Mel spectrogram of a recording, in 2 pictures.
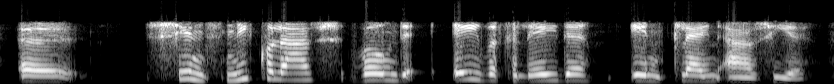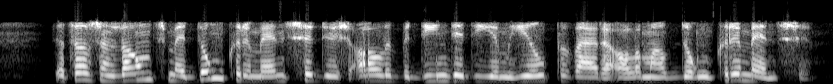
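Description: A woman from the Netherlands calling in to a radio show over the phone, telling a story in a plain, steady way. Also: medium pitch, dry recording. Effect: heard over a telephone line. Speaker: radio call-in caller. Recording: dry, tinny phone line.

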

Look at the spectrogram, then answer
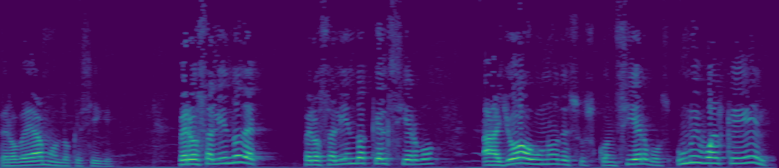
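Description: A man preaching a sermon in an earnest voice, reading scripture aloud with pauses and swelling to loud, emphatic stress. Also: sits high, animated. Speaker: pastor.

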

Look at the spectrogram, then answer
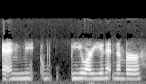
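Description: A woman's voice: mid-range voice, completely flat delivery, takes it slowly, no echo. Woman on a tinny landline phone line. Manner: polite, hesitant, with frequent ums. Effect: heard over a landline phone. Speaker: property office receptionist. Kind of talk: businesslike phone call.

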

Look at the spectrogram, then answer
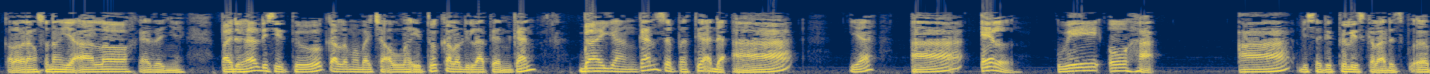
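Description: Husky low-voiced man teaching Quran recitation. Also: animated, no room sound, dull audio. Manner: stops to spell out letters and chant Arabic words slowly as examples. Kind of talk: informal recitation lesson.

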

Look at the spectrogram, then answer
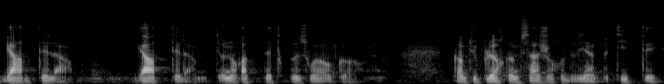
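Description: A man doing a hushed, grave young princess. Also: very deep voice, moderate pace, vocal fry, husky, exaggerated voice. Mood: tender. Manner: soft, hushed, subdued. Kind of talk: audiobook reading of a play.

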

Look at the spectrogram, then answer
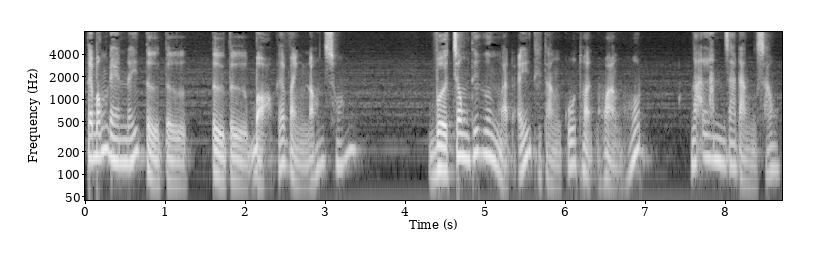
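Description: A man narrating a spooky folk tale in a dramatic way that turns hushed at tense moments. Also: medium pitch, wildly swooping pitch, moderate pace, slightly rough. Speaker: storyteller.

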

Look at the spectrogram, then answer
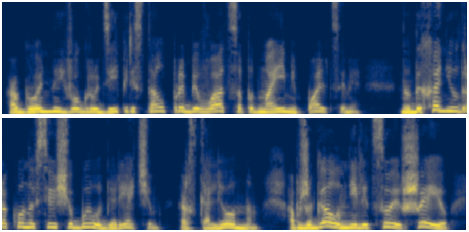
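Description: A woman's voice: mid-range voice, fairly quick, a little mellow, no room sound. Woman narrating a fantasy audiobook, dry.

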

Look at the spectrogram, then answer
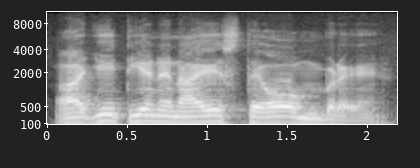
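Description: A man reading the lines of a wary Roman governor, measured and questioning. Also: medium pitch, animated, highs cut off.

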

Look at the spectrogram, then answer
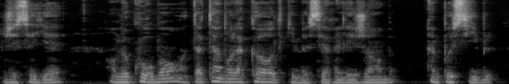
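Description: A man voicing a fierce, wrathful sea captain recounting his ordeal in a measured, intense first-person telling. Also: lowish voice, steady tone, warm tone, slightly rough, full character voice. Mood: grim.

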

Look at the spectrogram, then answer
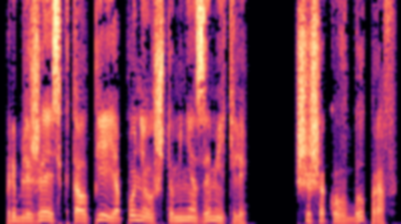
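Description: A man narrating a first-person adventure audiobook in a wry, even storytelling manner. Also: mid-range voice, fairly quick, no echo, studio quality.

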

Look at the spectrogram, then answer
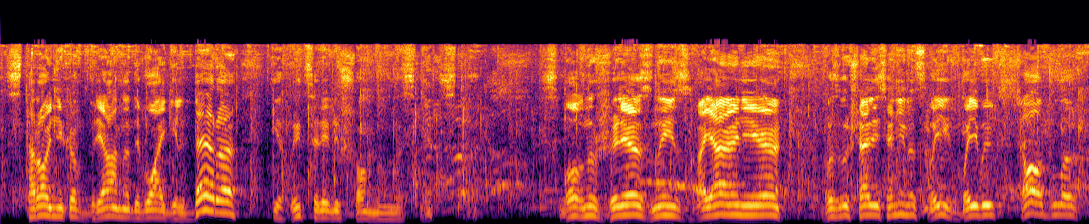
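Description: With music behind him and a noisy background, a man with a slightly high voice narrates an audio play. He takes on a theatrical, dramatic storyteller role and speaks in a declamatory style.

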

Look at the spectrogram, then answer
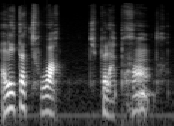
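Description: A woman's voice: sits low, a little slow. A woman reading an anguished grieving painter. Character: anguished male painter, sorrowful and tense.

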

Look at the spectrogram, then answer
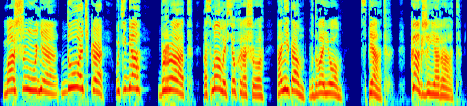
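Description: A woman voicing an excitable middle-aged man who has just become a father again, shouting with joy. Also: sits high, takes it slowly, dry recording, studio quality, heavily acted. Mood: elated shouting.

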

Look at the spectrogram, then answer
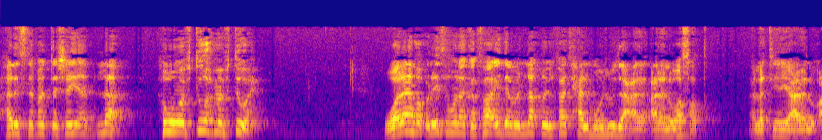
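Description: A man's voice: high-pitched, echoey room. A man teaching Arabic morphology as a sheikh, patiently explaining step by step and answering his own questions. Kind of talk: classroom lesson.

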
